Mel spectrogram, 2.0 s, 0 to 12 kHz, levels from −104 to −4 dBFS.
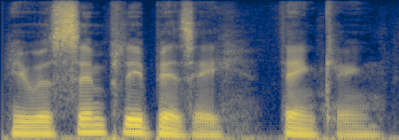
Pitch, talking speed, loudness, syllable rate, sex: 100 Hz, 120 wpm, -19 LUFS, 4.9 syllables/s, male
